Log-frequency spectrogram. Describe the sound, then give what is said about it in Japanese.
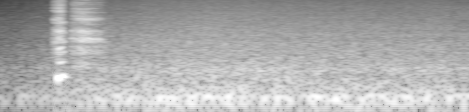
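A steady, dense rush of falling water from a waterfall roars without pause, with one brief sharp knock near the start standing out above the constant noise. “水の砕けるあたりから、”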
